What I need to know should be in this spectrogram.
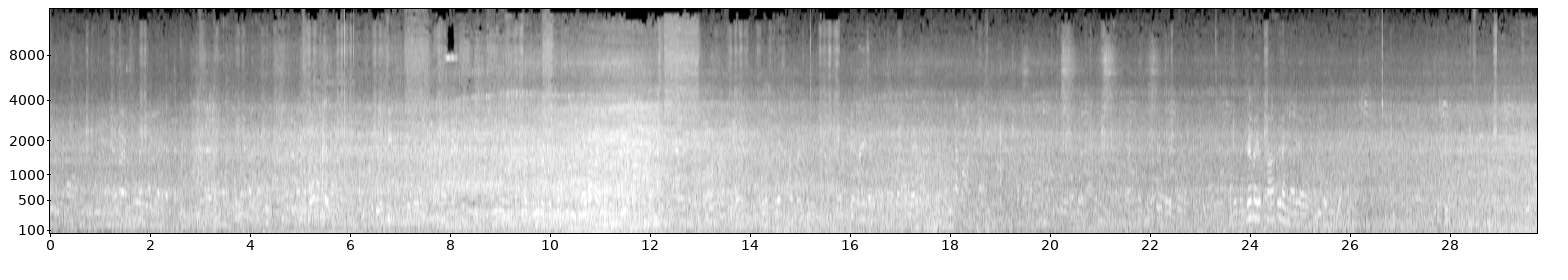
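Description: Men and women talk quietly nearby.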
